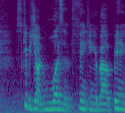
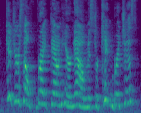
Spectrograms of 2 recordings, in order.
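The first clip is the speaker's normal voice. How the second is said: loud, high-pitched motherly command; cross mama laying down the law; stern ordering mother; 7 semitones higher, 10 dB louder than usual. A narrator's reading. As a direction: order a naughty kitten about, voice raised. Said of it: "ordered Mama Junebug Jones".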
